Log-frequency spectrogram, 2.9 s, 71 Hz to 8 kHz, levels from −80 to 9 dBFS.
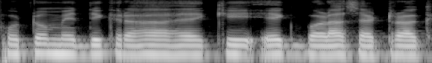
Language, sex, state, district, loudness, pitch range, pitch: Hindi, male, Jharkhand, Garhwa, -13 LUFS, 135-140 Hz, 135 Hz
